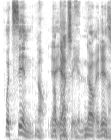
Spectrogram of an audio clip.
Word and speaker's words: poutine: that's actually a note the proper pronunciation of what you keep referring to as poutine is what's in Putin puts in no yeah no it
